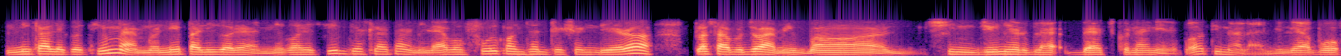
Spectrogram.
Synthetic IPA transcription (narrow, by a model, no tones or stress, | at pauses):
nikalekot̪ʰijumɦamronepaliɡʌɾeɾʌɦamileɡʌɾet͡sʰiumt̪eslajt̪ʌɦamileʌβʌpʰulkʌnsenʈresʌnd̪ieɾʌplʌsʌbʌd͡zʌɦami | sid͡zunijʌrbblat͡skonaniɦʌɾubʌt̪inala̰jɦa̰mileʌbʌ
